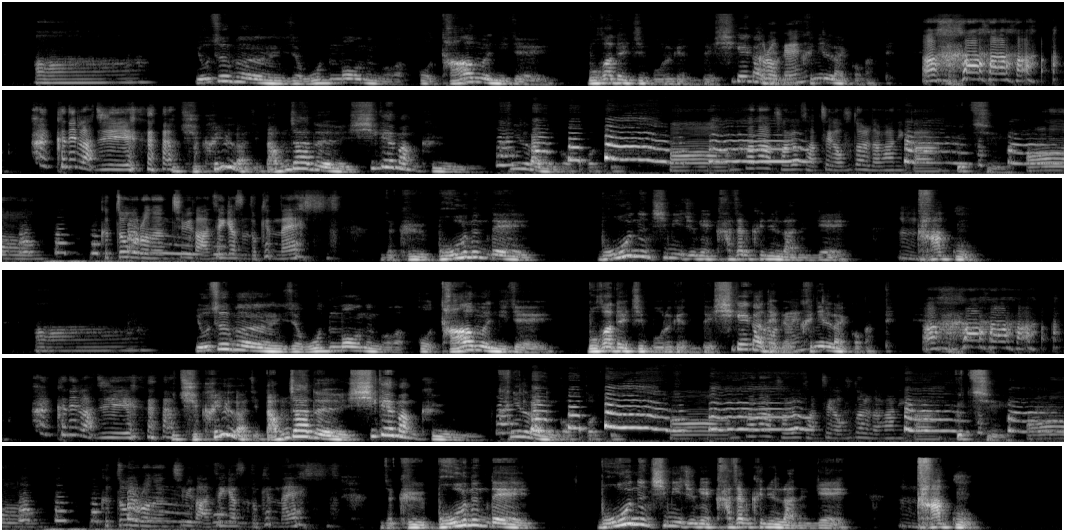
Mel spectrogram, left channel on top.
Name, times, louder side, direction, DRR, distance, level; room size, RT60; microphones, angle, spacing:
voice 1, 0.3-1.5 7.6-8.1 9.2-10.4 10.9-12.4 17.3-20.1 20.9-21.7 22.2-24.6 30.2-30.5, left 4 dB, 80° left, 0.5 m, -29 dB
voice 2, 1.9-5.5 5.9-8.7 12.3-16.8 20.2-20.7 25.0-26.5 27.2-29.7 30.4-31.0, right 5 dB, 85° right, 0.3 m, -21 dB
sound 1, 15.6-17.4 17.7-18.7 19.6-20.4 20.7-21.5 21.8-21.9 22.1-22.2 22.5-23.5, equal, 20° right, 0.6 m, -23 dB
2.3 x 2.2 x 2.5 m
head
